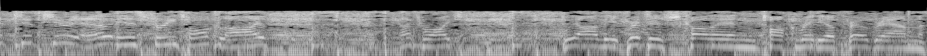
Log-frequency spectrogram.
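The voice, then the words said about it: Bad Monty Python-style British imitation. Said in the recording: “doing a horrible Monty Python imitation, and it's going poorly. ... My horrible imitation is going poorly”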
